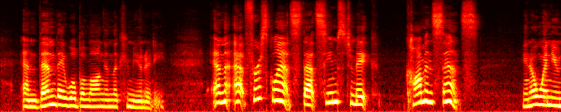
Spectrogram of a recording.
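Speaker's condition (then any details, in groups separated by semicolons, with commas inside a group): No condition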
